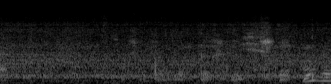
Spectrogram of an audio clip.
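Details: Honey bee colony taken from a wild forest nest near Kiev, Ukraine, during transfer into a hive; continuous hum of many bees, with a brief voice-like tone near the end.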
